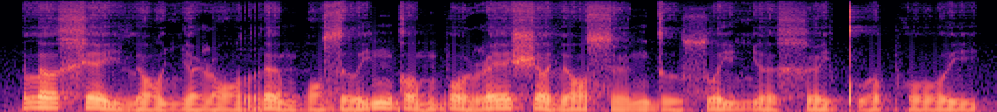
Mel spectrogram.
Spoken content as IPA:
l ə˥ x e˥˩ j lʲ ɔ˩ ʎ ɘ˩ ɭ ɔ˩ r ɘ˥˩ m b ɔ˩ z ɯ˩˥ j ŋ ɡ ɤ˥˩ m b o˥˩ ɭ e˥ ʃ ə˥˩ lʲ ɔ˧ s ø˩ n d ɯ˩ sʷ ɘ˥ j ʎ ɘ˥˩ x ø˧ j kʷʼ ɤ˩˥ pʰ o˧ j

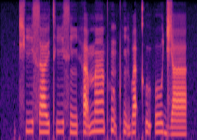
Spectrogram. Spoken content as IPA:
t͡ɕʰ i˦ sʰ a˦ ɪ̯ tʰ i˦ s ĩ˨ h ä̰˦˨ m ã˦ pʰ ũ˦˨ pʰ ĩ˦˨ b ä˦ ʔ kʰ ṵ˦˨ ʔ o˦ d͡ʑ ä˨

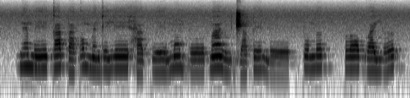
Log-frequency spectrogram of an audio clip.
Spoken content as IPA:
ɡ ɛ̃˦ m eː˧ ɡ a˦ p a˨ ɡ ɔ˦ m ɛ̃˧ ɡ e˧ j eː˦ h a˨ kʷ eː˨ m ɔ̃˦ b oː˨ b ã˦ l i˨ d͡ʒ a˨ p eː˦ ŋ oː˨ | p o˧ ŋ ə˦ | l ɔ˨ ɡʷ a˨ j ə˨˦

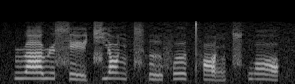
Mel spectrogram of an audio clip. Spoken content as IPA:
ɻ ä˥ ɻ ɻ̩˨ s ḛ˨˩ ɪ̯ t͡ɕ j ɑ˥˩ ŋ t͡sʰ ɹ̩˨˩ f ɤ˥˩ t̪ʰ ɑ̰˨˩ ŋ t͡sʰ w ɔ˥˩

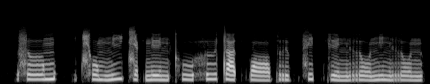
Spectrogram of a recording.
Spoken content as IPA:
s ɤː˦˥ m | t͡ɕʰ o˨˩ m n iː˥˩ t͡ɕ a˨˩ k̚ n eː˨˩ n kʰ uː˩˦ h ɯː˦˥ t aː˨˩ t̚ p ɔː˩˦ p r ɯ˨˩ k̚ s i˥˩ t̚ k e˩˦ n r oː˩˦ n i˨˩ n r o˨˩ n

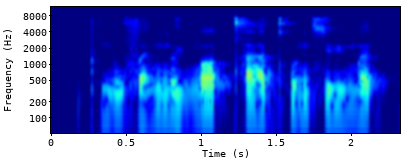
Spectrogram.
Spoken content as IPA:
pʰ iː˨˩ w f ɐ˨˥ n ŋ ɵ˨ ɥ ŋ ɔː˥ t̚ t̪ʰ aː˨˩ kʷʰ ɐ˥ ŋ s yː˧ m ɐ˨˥ t̚

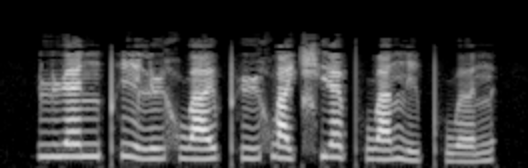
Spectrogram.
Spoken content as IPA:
l ɥ ɛ˥ n pʰ i˥˩ l y˧˥ x w a˧˥ ɪ̯ pʰ y˧˥ x w a˧ ɪ̯ t͡ɕʰ j ɛ˥˩ pʰ w ä˧˥ n̪ i˧˥ pʰ w ə˧˥ n

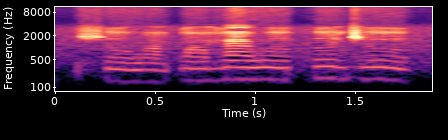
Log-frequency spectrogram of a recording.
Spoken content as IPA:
ʃ ũ˨ w ɔ̃˨ k͡p ɔ̃˧ m ã˦ w ũ˧ h ũ˦ d͡ʒ ũ˦˨

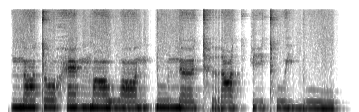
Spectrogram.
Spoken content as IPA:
n ɒ t ɔ h æ ŋ͡m ɑ w ɒ n k͡p u n ɜ tʰ r ɑ t͡sʼ i tʰ u j b u

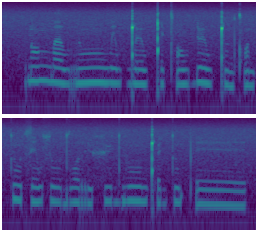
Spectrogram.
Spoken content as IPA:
ɗ ɔ̃ ŋ͡m ɐː w r ũː w ɪ w ŋ͡ǃ ø w ǃ ɪ tʼ ɔ̃ w ɗ ø w ǃ ũ d kʼ ɔ̃ d t ũ s ɪ w s uː d w o r y x y d ɡ ũː ǃʼ ø d t ũ pʼ ɪː

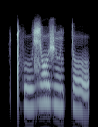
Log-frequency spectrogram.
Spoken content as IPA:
ǃʰ u ʑ ɔ o̯ ʒ ũ ʎ t o

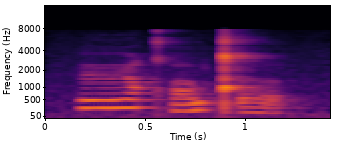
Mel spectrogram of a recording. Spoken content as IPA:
øː˦ qʰ u˨˦ ǃʼ ə˨

